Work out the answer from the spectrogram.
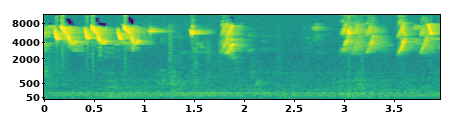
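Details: Two saffron finches, a pair, used to stimulate other birds: a fast run of bright, high chip notes, a short lull, then further grouped sharp chirps, with a soft low hum beneath.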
